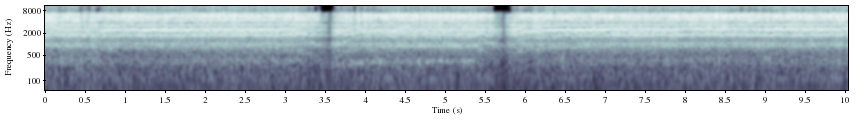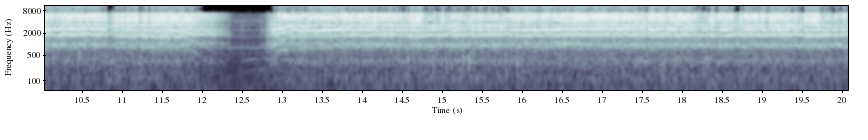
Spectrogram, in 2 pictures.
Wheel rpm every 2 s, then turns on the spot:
210, 160, 170, 210, 220, 180, 140, 230, 230, 230.
4-6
